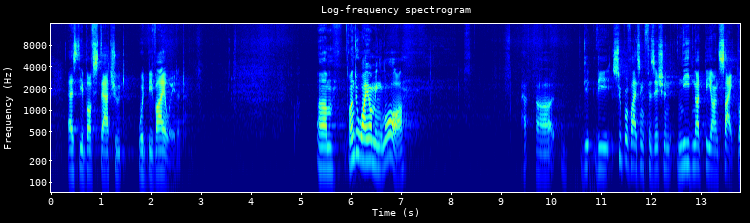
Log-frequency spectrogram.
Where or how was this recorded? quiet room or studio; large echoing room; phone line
large echoing room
